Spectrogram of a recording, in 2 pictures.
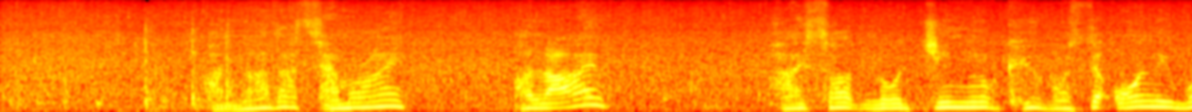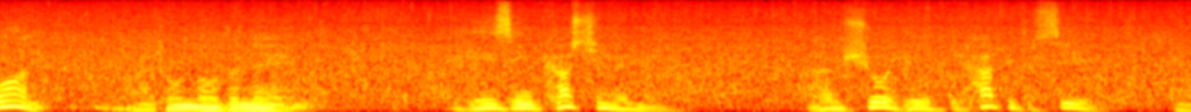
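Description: A man speaks calmly with a rough voice.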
